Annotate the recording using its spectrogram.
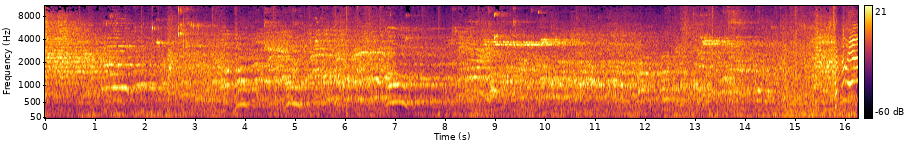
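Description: A basketball bouncing on a hardwood gym floor, with short sneaker squeaks from players running. Under it runs a steady chatter of voices, echoing in the large hall.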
